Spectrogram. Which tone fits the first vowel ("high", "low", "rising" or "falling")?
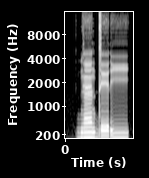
high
